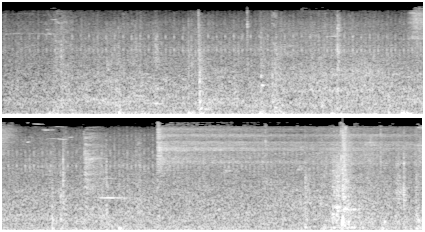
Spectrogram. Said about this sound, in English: As we were stepping on to the rumbling bus, waiting to take its passengers north,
